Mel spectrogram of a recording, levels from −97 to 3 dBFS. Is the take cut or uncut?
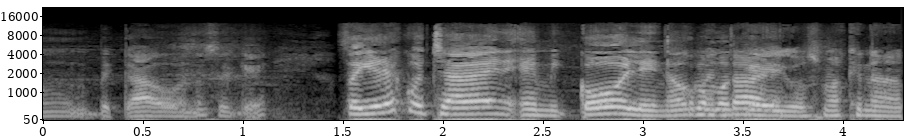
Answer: cut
